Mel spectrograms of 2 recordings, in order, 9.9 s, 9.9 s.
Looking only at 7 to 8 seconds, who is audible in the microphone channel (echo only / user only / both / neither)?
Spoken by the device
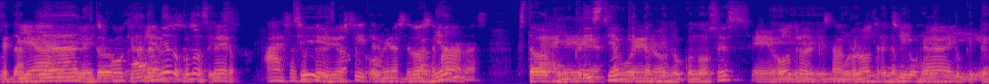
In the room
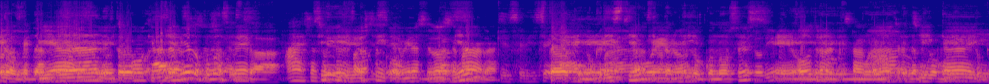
both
